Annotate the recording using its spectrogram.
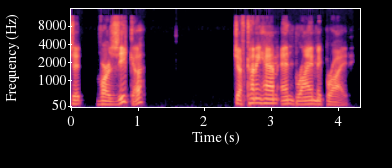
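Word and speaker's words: Warzycha: Brian White Robert as I've now learned to pronounce it varzika Jeff Cunningham and Brian McBride and they found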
